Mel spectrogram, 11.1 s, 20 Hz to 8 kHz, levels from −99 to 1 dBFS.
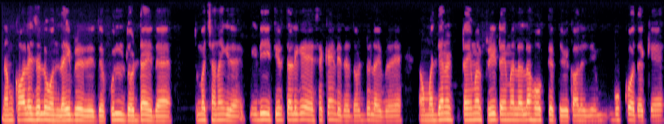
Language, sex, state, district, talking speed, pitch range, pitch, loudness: Kannada, male, Karnataka, Shimoga, 135 wpm, 125-140 Hz, 135 Hz, -17 LUFS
